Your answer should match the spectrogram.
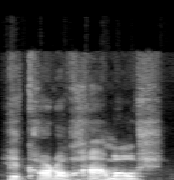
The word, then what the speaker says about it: Ricardo Ramos: Next, we have a featherweight fight between Ricardo Ramos or Ricardo Ramos, depending on if you want to say the R's or pronounce them in Portuguese.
